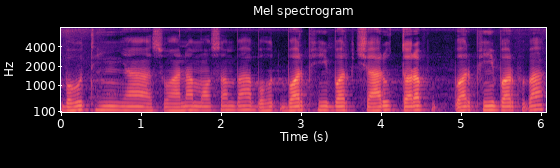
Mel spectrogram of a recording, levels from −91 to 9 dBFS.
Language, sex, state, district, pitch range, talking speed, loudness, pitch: Bhojpuri, male, Bihar, Muzaffarpur, 130-140 Hz, 160 wpm, -21 LUFS, 135 Hz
